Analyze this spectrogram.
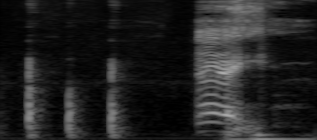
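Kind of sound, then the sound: impact, knocking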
